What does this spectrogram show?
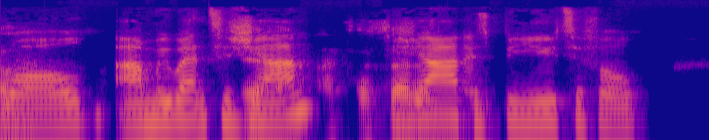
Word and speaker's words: Xi'an: I went to the Great Wall, and we went to Xi'an. Xi'an is beautiful. Xian. I don't know. Xian. Oh, Xian. Xian, yeah. X is spelled as a SH.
